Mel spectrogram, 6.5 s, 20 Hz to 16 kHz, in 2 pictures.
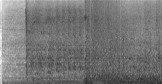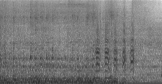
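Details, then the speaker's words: BMW 635CSi E24 with a 6.2L Gen V LT1 swap just after first start, no exhaust fitted: it cranks, catches, then runs a loud, lumpy, stumbling idle. Struggling to idle; owner suspects an intake air leak, not confirmed, tune still to come. "struggling to idle but it's doing it"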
